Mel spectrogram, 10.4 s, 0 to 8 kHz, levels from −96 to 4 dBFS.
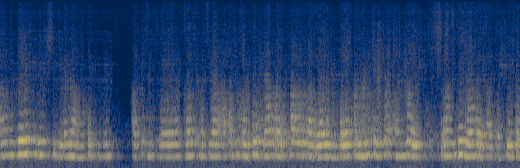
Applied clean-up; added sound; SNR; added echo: neural separator model SepFormer DNS4.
